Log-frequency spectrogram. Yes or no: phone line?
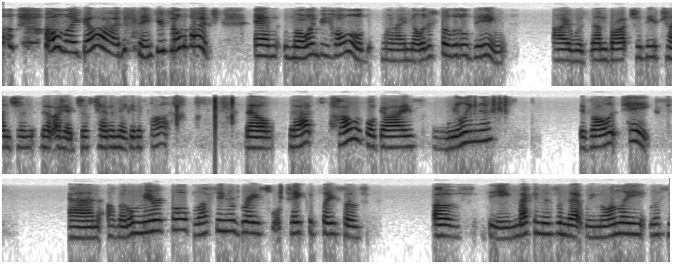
yes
